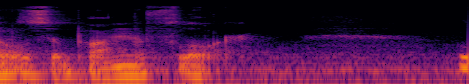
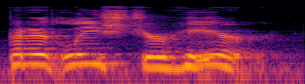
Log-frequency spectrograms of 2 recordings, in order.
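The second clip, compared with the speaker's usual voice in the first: raised, higher voice calling across the room; cried out; 6 semitones higher, 5 dB louder than usual. A narrator's reading. Father greeting late Poppy before the family, calling out. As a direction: call out to his late daughter. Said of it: "he cried".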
